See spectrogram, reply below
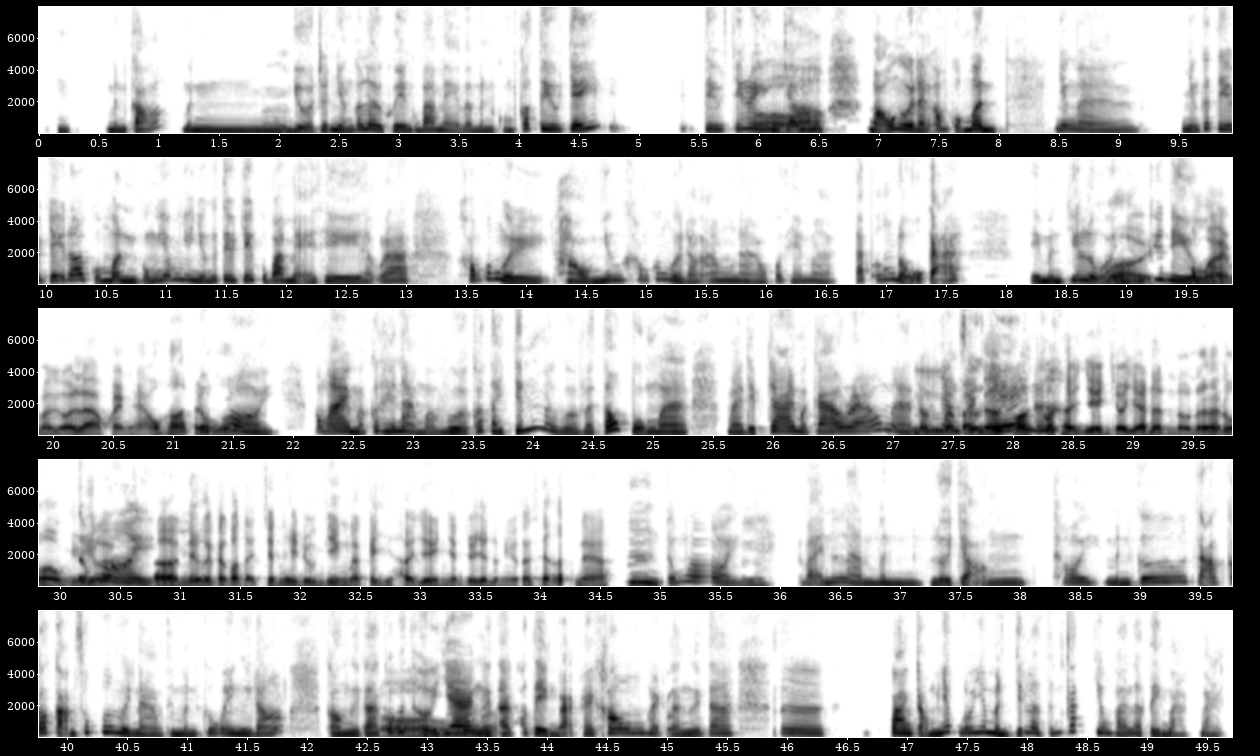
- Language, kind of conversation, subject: Vietnamese, podcast, Bạn dựa vào yếu tố nào là quan trọng nhất khi chọn bạn đời?
- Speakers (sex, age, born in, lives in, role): female, 20-24, Vietnam, Vietnam, guest; male, 20-24, Vietnam, Vietnam, host
- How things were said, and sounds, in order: other background noise; laughing while speaking: "cho"; tapping; laughing while speaking: "nữa"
